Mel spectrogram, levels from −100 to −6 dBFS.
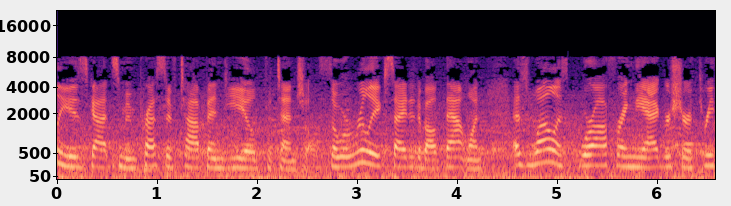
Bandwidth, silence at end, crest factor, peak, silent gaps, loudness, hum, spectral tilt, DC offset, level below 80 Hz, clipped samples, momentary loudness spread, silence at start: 8.4 kHz; 0 s; 16 dB; -6 dBFS; none; -21 LUFS; none; -4.5 dB/octave; under 0.1%; -34 dBFS; under 0.1%; 5 LU; 0 s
